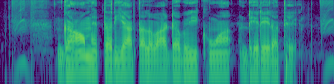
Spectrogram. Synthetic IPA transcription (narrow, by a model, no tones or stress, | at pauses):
ɡãːomẽt̪əɾijat̪əlʋaɖəbɾikʰũãɖʱeːɾeɾət̪ʰeː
